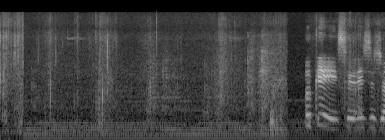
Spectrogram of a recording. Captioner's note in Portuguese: Som da escavadora de fundo, desculpem!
